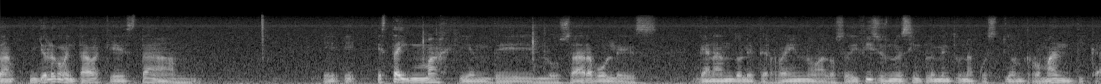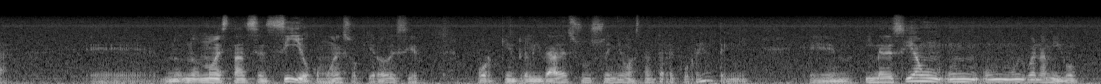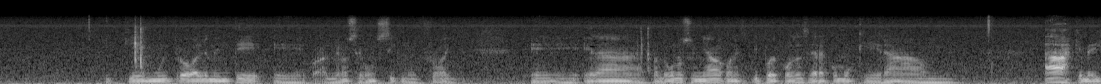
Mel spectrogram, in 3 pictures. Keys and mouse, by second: 1.1-2.3 drag, 2.9-4.1 drag, 4.3 w, 5.4 w, 5.9-9.5 drag, 9.9 click, 23.5 w, 28.5 l.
